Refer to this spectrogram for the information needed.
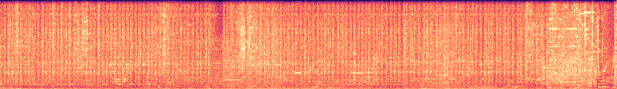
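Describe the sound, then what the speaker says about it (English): Continuous gunfire in the shooter Goddess of Victory: Nikke, a dense rapid stream of shots layered with game music and effects, loud and unbroken throughout. "Commence firing."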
